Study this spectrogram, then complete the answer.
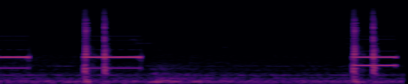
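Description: Touch-tone telephone dialing in the video game Penelope Pendrick and the Art of Deceit: a short dual-tone beep, then a pair of quick tones, a pause, and another pair, clear and close.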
